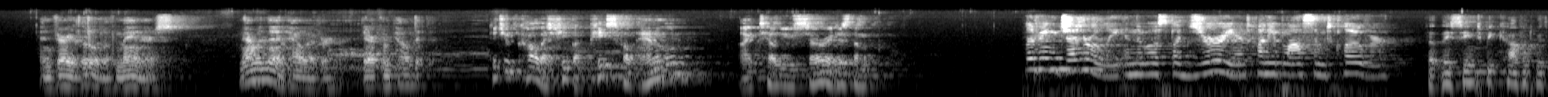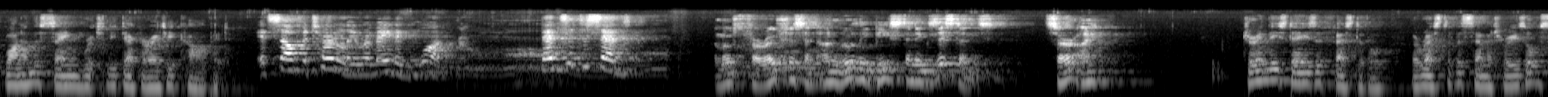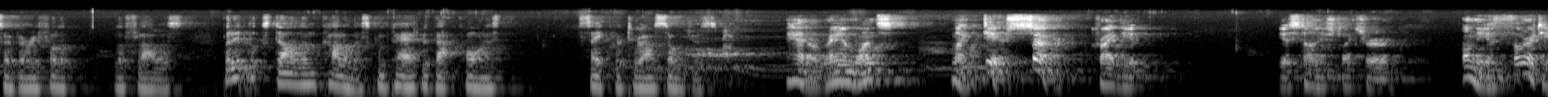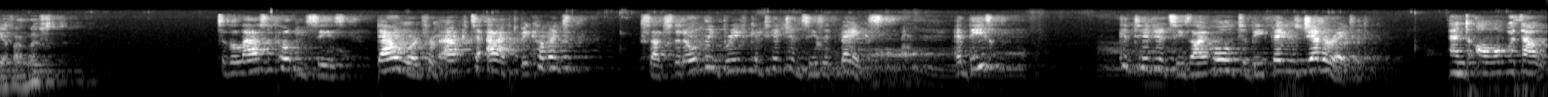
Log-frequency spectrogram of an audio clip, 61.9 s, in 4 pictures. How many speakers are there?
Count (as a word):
five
